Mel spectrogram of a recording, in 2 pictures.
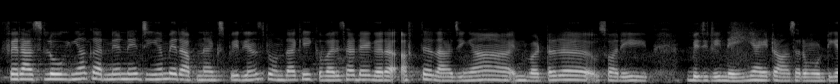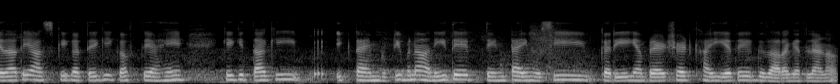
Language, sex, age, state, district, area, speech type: Dogri, female, 30-45, Jammu and Kashmir, Jammu, urban, spontaneous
